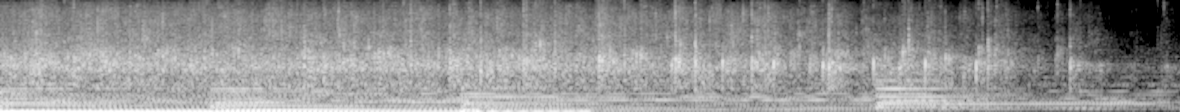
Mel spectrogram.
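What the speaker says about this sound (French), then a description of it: "Pourquoi tu acclames doucement? C'est parce que ton voisin acclame doucement." A church congregation applauds softly during a charismatic sermon on the Holy Spirit, a steady wash of clapping that stays fairly even, with low sustained music or organ underneath and no talk.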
